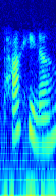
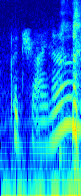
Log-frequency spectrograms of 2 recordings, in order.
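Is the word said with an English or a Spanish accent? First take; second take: Spanish; English. First: The word is said with Spanish pronunciation. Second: The word is said with English pronunciation. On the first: "my name in Spanish is Pagina" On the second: "if you pronounce it in, like, the Anglo way"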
